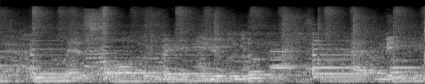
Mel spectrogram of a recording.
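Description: Live small jazz band playing a swing tune, with upright bass and drum kit, the melody moving in short repeated phrases over a steady beat.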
